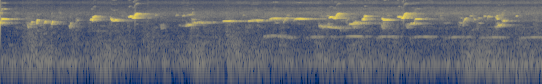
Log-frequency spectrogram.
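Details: Black-crested bulbul pouring out rapid warbled chirps in a steady chatter, over a faint repeated lower piping note and low background hum.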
